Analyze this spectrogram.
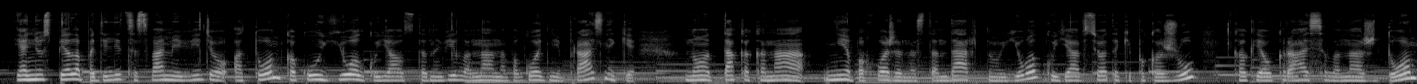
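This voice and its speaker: A woman speaks at a fairly slow pace, her pitch medium with ordinary variation. Music plays in the background. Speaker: home organization vlogger. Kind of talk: voice-over narration of cleaning vlog.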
